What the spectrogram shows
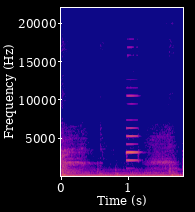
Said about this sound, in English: we're gonna set the timer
